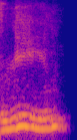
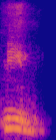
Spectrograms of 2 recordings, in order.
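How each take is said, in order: First: The vowel is drawn out long. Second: The vowel is kept short. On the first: The speaker calls it wrong. "Don't extend it until it becomes mean" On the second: The speaker calls it right. "but mean"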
